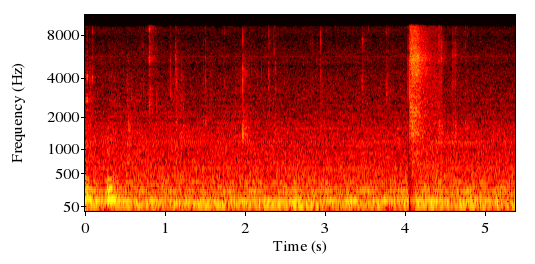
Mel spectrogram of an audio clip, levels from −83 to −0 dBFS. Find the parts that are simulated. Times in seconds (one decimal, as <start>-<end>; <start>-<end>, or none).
none

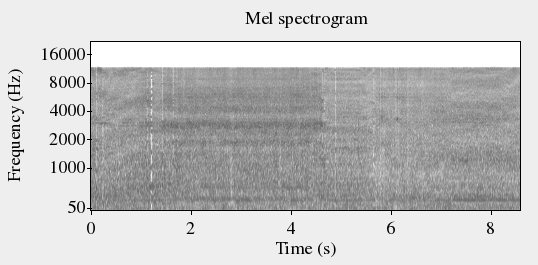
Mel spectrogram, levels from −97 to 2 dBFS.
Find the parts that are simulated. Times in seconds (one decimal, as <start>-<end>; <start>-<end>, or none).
1.7-4.4; 5.7-7.2

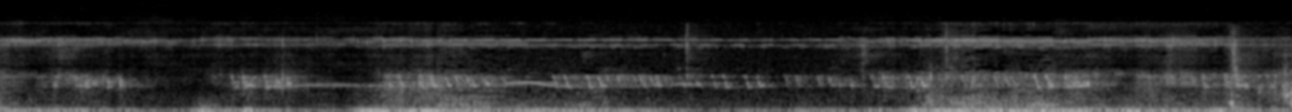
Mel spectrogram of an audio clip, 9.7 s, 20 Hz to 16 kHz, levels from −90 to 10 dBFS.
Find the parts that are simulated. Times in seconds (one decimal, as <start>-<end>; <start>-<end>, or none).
0.0-3.3; 6.3-6.8; 7.9-9.7

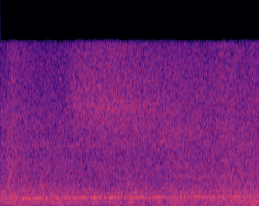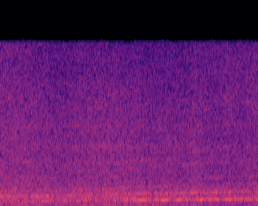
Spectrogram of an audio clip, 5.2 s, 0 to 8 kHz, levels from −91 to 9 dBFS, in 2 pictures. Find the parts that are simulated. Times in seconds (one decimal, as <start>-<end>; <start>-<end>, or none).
none

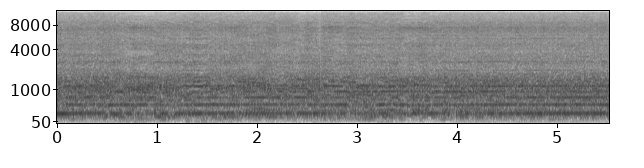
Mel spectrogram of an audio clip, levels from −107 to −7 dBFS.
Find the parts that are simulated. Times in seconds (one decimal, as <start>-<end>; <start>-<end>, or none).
0.6-3.9

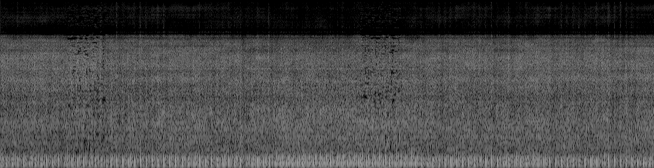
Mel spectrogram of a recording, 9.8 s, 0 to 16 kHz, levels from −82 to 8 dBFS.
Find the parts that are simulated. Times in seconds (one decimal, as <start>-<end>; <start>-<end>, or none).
0.0-1.0; 1.6-5.4; 6.0-9.8

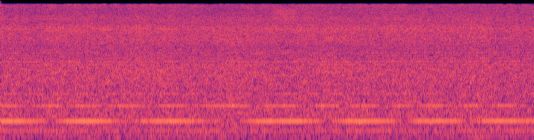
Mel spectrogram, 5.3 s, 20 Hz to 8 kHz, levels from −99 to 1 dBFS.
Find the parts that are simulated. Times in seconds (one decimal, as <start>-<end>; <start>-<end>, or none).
0.4-3.6

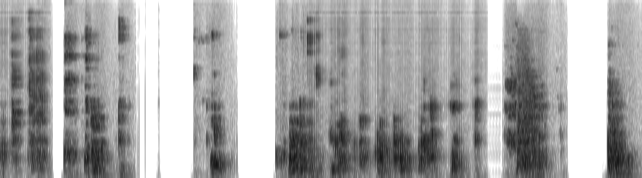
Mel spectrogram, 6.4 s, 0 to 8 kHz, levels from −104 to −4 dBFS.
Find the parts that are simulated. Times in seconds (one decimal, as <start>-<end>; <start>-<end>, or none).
0.0-0.5; 3.1-5.0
